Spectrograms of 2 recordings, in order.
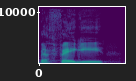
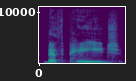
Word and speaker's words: Bethphage: Now, that word can be pronounced a couple of different ways. It could be, you may have heard pastors pronounce it Bethphage, Bethpage, Bethpagey. I don't really know exactly which one. To me, Bethphage looked the best. Phagey sounded weird to me, and so Bethphage, P-H, kind of makes an F sound.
